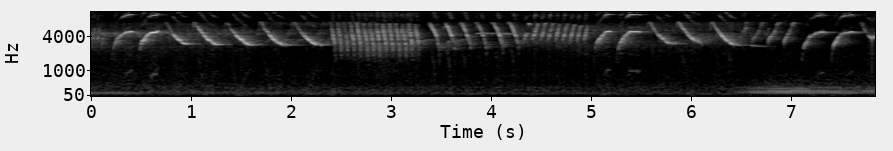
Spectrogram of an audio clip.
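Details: Vigorous canary song alternating rising-then-falling whistled notes with fast mechanical trills and a dense buzzing roll, delivered loudly and almost without pause, about three notes per second.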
